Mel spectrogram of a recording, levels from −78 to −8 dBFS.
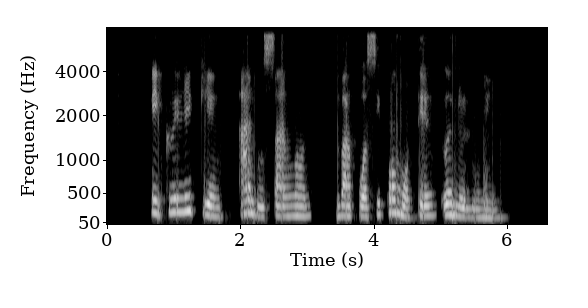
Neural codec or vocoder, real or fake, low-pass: codec, 24 kHz, 3 kbps, HILCodec; fake; 7.2 kHz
